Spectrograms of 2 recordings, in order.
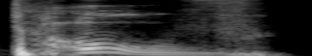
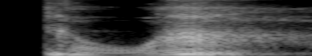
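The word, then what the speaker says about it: טוב: Black people, we don't tove, but tawab. Tawab.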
